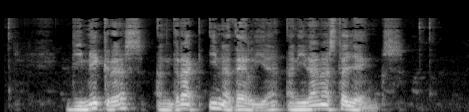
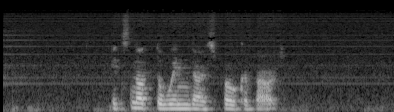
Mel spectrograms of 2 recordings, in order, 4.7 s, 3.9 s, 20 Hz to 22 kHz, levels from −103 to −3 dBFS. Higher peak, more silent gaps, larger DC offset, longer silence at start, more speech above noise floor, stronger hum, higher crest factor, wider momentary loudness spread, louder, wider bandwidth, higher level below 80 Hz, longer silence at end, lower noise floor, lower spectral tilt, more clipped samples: first, -12 dBFS vs -16 dBFS; neither; neither; first, 0.65 s vs 0.3 s; first, 43 dB vs 33 dB; neither; second, 16 dB vs 22 dB; about the same, 12 LU vs 14 LU; first, -26 LUFS vs -34 LUFS; second, 11.5 kHz vs 13 kHz; first, -62 dBFS vs -68 dBFS; second, 0.7 s vs 1.15 s; about the same, -68 dBFS vs -66 dBFS; about the same, -7 dB/octave vs -8 dB/octave; neither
